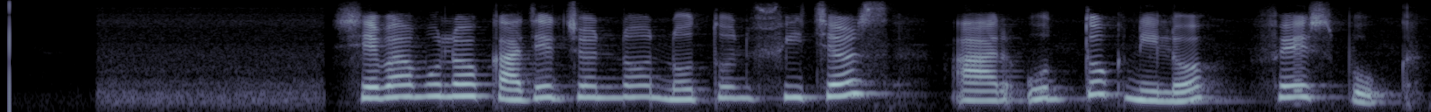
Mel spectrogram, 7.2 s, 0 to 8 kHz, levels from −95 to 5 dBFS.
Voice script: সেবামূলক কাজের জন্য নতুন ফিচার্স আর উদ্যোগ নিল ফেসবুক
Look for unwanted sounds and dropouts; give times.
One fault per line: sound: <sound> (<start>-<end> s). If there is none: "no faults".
no faults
